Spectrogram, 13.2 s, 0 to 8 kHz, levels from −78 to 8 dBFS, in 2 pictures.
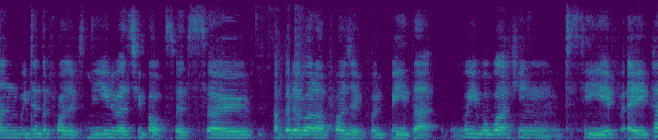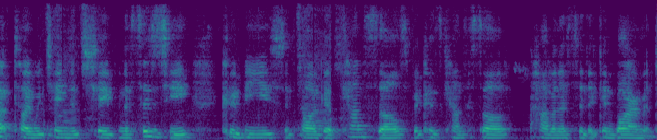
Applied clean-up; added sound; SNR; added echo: neural separator model SepFormer DNS4.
